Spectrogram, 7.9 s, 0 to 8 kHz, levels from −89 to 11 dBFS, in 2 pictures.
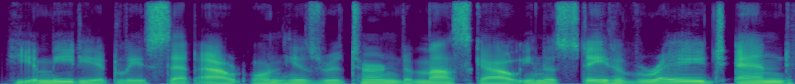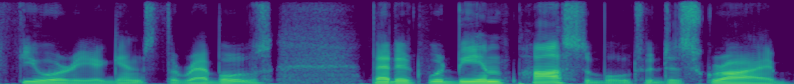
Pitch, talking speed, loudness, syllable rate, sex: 115 Hz, 195 wpm, -21 LUFS, 5.6 syllables/s, male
